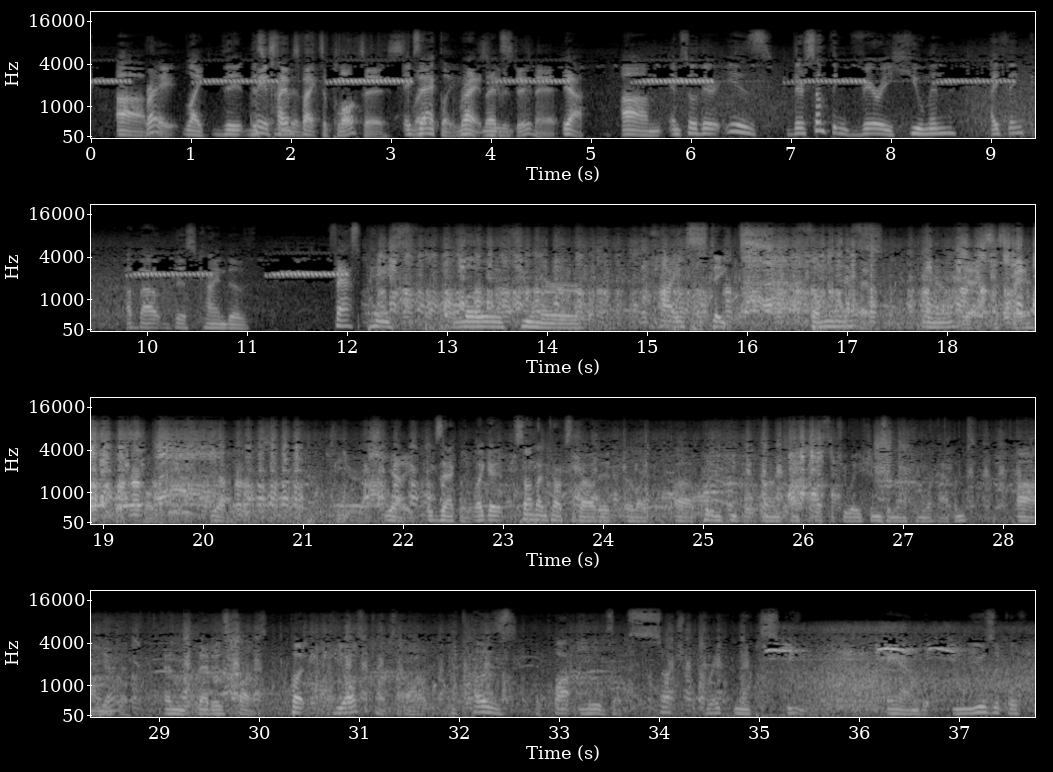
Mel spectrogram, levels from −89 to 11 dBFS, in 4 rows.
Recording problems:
garbled, watery; badly; nothing above 10.5 kHz
animal sounds; very loud; throughout; 3 dB above the speech
rain or running water; faint; throughout; 25 dB below the speech
crackling; faint; from 2 to 3 s and from 25 to 29 s; 25 dB below the speech

